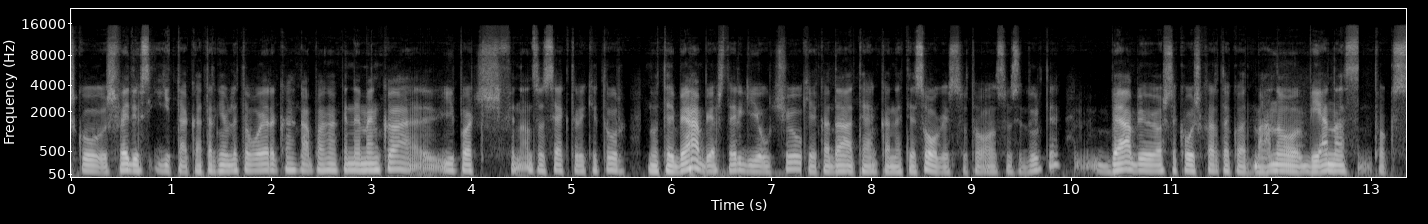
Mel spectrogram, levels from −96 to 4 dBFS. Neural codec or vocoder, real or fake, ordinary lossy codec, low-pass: vocoder, 44.1 kHz, 128 mel bands, Pupu-Vocoder; fake; Opus, 32 kbps; 14.4 kHz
